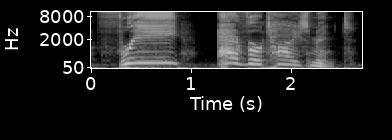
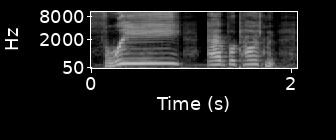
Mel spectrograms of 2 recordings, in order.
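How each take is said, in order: First: The word free carries no special stress. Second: The word free is strongly stressed.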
